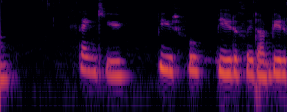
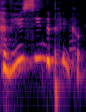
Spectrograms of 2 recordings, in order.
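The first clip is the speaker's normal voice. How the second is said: higher, lightly imitating the character's prim question; mock character echo; 10 semitones higher, 3 dB louder, faster than usual. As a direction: parrot the lady's line, pitched up. Streamer echoes the character's line.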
